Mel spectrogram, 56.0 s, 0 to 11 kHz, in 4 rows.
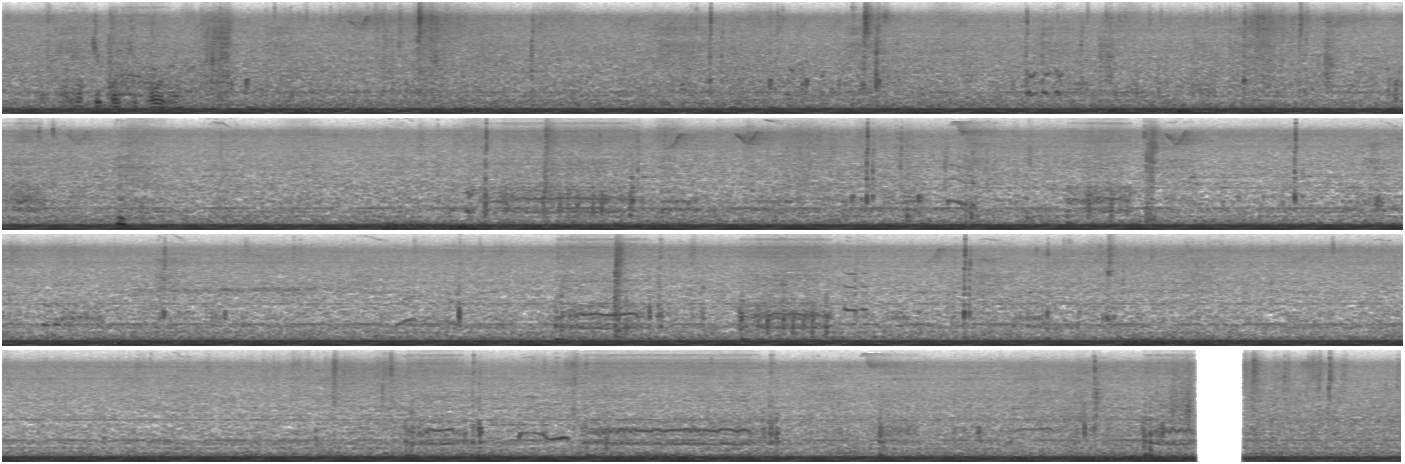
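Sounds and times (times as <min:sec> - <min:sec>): low pulsing motor hum: 0:00.0 - 0:56.0.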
